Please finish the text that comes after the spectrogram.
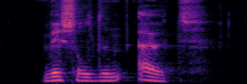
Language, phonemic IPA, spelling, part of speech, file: Dutch, /ˈwɪsəldə(n) ˈœyt/, wisselden uit, verb, Nl-wisselden uit.ogg
- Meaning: inflection of uitwisselen: 1. plural past indicative 2. plural past subjunctive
